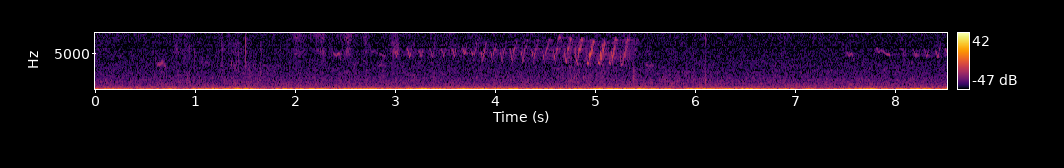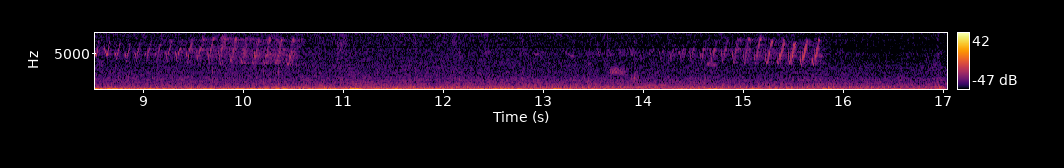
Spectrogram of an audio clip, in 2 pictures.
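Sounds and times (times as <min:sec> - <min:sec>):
low outdoor rumble: 0:00.0 - 0:17.0
songbird singing high quick notes: 0:01.9 - 0:05.6, 0:07.4 - 0:15.9.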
